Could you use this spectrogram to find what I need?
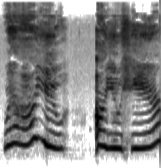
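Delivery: put-on high girlish voice calling out; scared calling. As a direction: call into the dark, high and worried. Scared girl calling in dark.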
